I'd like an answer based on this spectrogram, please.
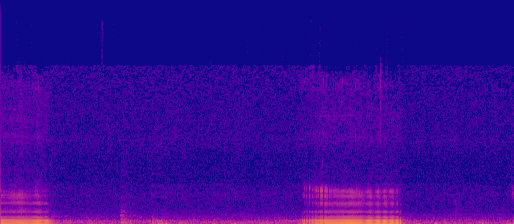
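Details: French Bulldog named Zunko snoring even while awake, a low buzzy rasping rumble in two long snorts, one at the start and a longer one near five seconds, with quieter snuffling breaths between them in a small room.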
